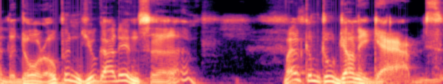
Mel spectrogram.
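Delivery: put-on posh British accent with a swooping lilt. Retelling a film, the speaker voices the Johnny Cab in a British accent. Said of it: "I don't know why I'm doing that accent".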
